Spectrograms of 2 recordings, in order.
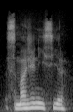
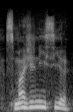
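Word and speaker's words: Smažený sýr: Smažený sír. One more time. Smažený sír. Smažený sír. Was that pretty good? Yeah, but the pronouncing in Czech is really hard for you.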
